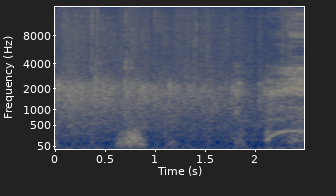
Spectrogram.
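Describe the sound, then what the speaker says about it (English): An audience at a school cooking competition final claps in steady, moderate applause, with some faint voices and a brief tonal sound breaking through near the end. "Let's give ourselves a big round of applause."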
